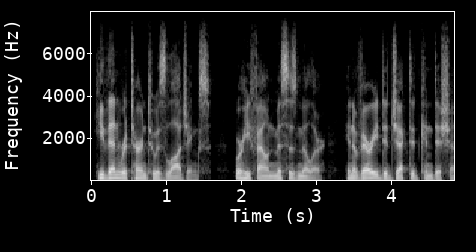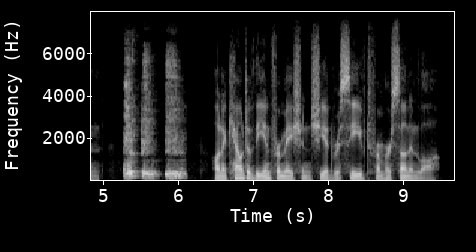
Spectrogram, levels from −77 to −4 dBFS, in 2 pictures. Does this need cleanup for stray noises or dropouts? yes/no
yes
